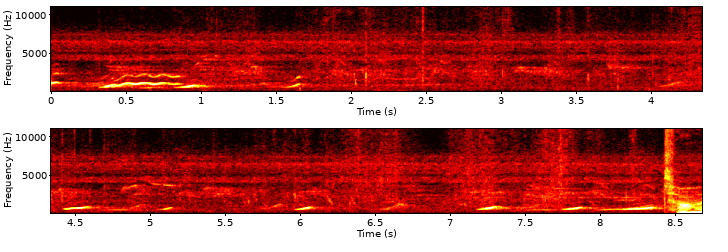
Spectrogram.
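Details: Scattered upslurred gibbon hoots from white-handed gibbons in their forest territory, sparse and fairly distant, with a low steady hum behind and a sharp rustling crash at the close.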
